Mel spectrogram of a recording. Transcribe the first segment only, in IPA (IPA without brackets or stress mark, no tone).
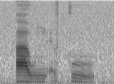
a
